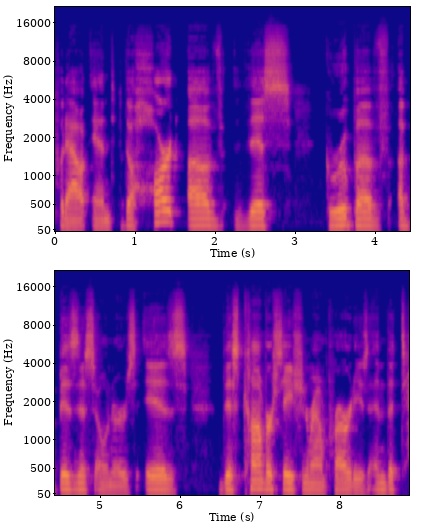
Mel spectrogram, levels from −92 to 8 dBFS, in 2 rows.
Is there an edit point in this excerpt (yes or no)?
yes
